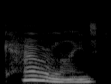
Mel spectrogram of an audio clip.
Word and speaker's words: Carolyne: So I decided to spell my name C A R O L Y N E. Unfortunately, it can be pronounced Carolyn as well as Caroline, and I'm often called by the former.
